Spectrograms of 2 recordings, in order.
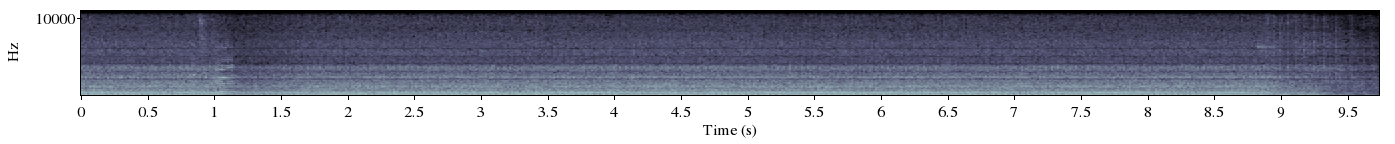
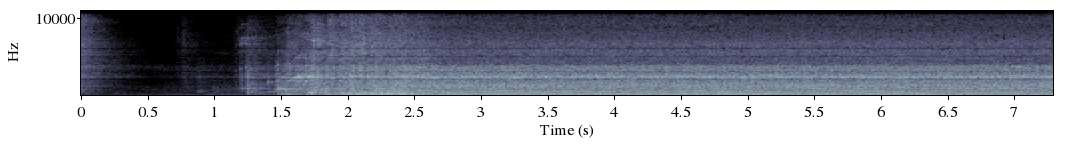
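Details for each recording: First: Briggs & Stratton 6.5 hp flathead lawnmower with primer ball and no automatic choke, which started then stalled. It drones unevenly for about nine seconds, then sags and dies. Water and dirt found in the carburetor bowl; a carb clean is planned. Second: Briggs & Stratton 6.5 hp flathead mower with primer ball and no automatic choke, owner complaint "starts then stalls," cold start the next day after three primes: quiet, then it catches at about 1.5 s and settles into a steady, even, healthy idle.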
